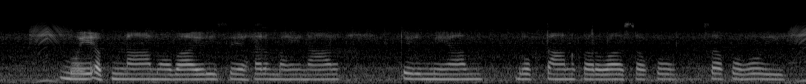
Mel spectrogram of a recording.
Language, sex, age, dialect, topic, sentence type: Magahi, female, 25-30, Northeastern/Surjapuri, banking, question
